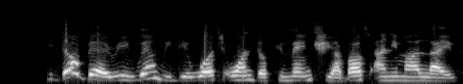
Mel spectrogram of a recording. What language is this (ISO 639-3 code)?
pcm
